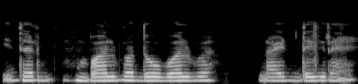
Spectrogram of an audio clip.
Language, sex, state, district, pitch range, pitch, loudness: Hindi, male, Jharkhand, Jamtara, 175-185 Hz, 180 Hz, -17 LUFS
